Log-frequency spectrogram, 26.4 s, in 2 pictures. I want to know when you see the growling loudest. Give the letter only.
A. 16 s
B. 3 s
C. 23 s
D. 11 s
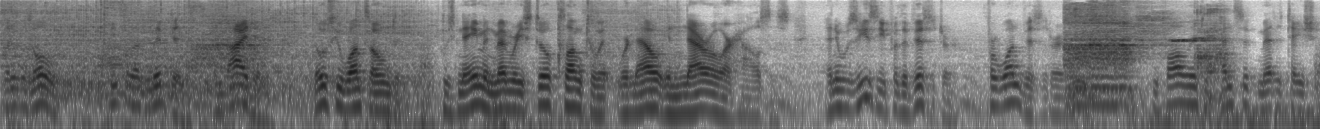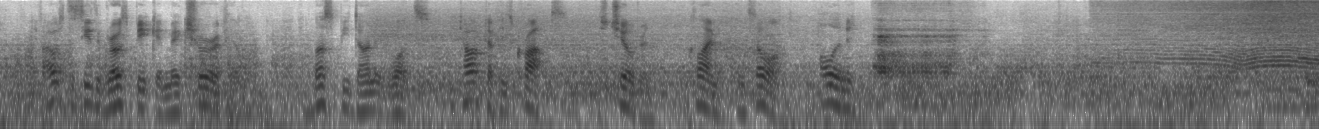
D.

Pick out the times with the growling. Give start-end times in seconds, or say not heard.
1.9-2.8, 10.6-12.3, 21.9-23.1.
